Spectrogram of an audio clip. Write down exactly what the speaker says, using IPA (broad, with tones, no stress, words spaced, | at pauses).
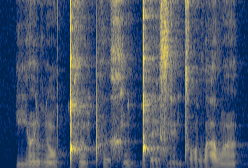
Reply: jə̃˦ʎɔ̃˨ ǃʰə̃˦pʰə˨ xə̃˦ǃʼɛ˨zɛ̃˨ dɔ˨lˠa˦ lˠə̃˦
